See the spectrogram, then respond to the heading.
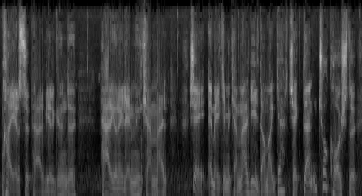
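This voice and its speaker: A man's voice: low-pitched, animated, normal speed, fairly bright tone, slight background noise. An actor voicing a big, upbeat, dim male superhero in a cartoon dub, with grandiose, theatrical delivery. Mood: blissful, grand. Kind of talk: animated cartoon dub acting.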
